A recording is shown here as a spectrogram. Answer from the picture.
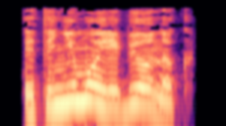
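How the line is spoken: Desperate shout. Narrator (Russian): отчаянно крикнул он

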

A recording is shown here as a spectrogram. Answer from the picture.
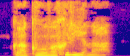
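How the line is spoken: Hoarse. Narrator (Russian): захрипел Максим

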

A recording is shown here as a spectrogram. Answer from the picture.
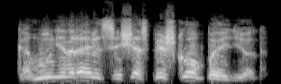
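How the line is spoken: Grumbling. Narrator (Russian): проворчал и так не слишком любивший нас пилот

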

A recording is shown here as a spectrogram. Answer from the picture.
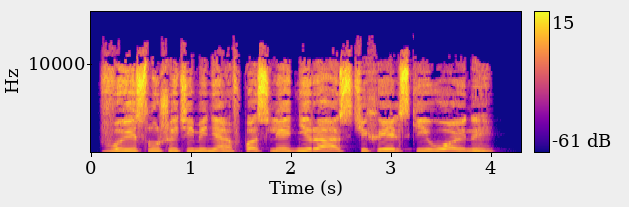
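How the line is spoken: Firm ringing voice. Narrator (Russian): сказал он твердым и звонким голосом

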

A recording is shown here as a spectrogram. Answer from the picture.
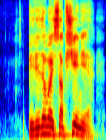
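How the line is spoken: Barked. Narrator (Russian): рявкнул лейтенант

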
